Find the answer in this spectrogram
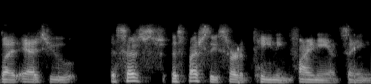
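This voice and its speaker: Bright and sharp in tone, a man's fairly low voice carries vocal fry. The sound is dry and close with no echo, over a quiet background. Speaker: tax and accounting advisor. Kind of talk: webinar presentation.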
